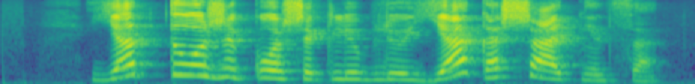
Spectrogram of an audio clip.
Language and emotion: Russian, positive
